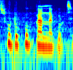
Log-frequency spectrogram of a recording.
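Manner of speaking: usual speaking voice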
